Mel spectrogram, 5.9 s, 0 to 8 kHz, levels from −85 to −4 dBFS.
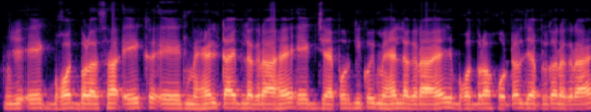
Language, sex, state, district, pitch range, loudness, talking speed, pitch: Hindi, male, Chandigarh, Chandigarh, 110-115 Hz, -17 LUFS, 275 wpm, 115 Hz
